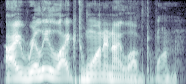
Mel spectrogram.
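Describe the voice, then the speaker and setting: A young man co-hosting a casual podcast, his voice bright and pushing forward. He rambles through anecdotes, doubling back on his words and laughing as he goes. The sound is close and dry, with no room around it. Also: medium pitch, big pitch swings, normal speed, no room sound. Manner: rambling, laughing storyteller with many restarts. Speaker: podcast co-host. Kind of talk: casual chat.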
